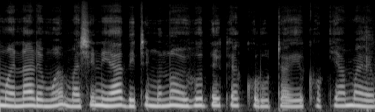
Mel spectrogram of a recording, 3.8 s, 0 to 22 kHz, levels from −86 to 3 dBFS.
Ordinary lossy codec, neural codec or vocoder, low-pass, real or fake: none; codec, 44.1 kHz, 7.8 kbps, Pupu-Codec; none; fake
